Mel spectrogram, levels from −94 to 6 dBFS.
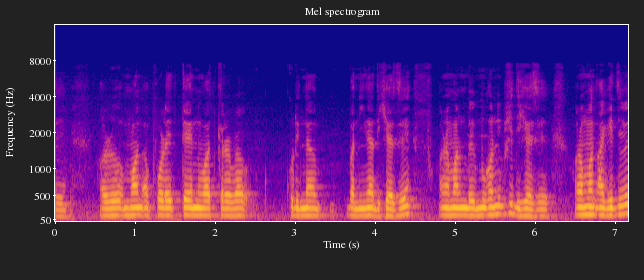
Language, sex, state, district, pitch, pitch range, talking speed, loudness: Nagamese, male, Nagaland, Dimapur, 135 Hz, 130-140 Hz, 185 wpm, -14 LUFS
